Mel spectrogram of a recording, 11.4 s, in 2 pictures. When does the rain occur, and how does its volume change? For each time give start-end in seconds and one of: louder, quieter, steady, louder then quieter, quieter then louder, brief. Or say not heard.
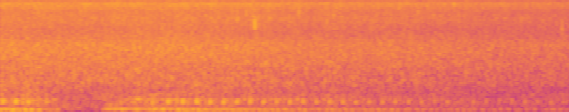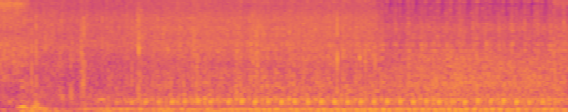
0.0-11.3 quieter.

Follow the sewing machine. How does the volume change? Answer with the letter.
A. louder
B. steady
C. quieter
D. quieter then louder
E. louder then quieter
D.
